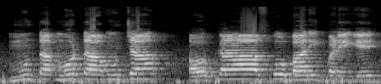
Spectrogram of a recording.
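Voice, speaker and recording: A man with a Pakistani Urdu accent teaching Quran letter pronunciation, drilling letters slowly and deliberately. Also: very high-pitched, fairly even intonation, pushed and bright. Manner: slow, deliberate letter drills with stretched sounds. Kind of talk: Noorani Qaida pronunciation lesson. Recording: echoey room with faint noise.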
